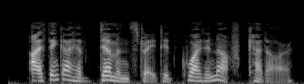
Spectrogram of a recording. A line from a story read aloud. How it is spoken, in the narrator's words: she said coldly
